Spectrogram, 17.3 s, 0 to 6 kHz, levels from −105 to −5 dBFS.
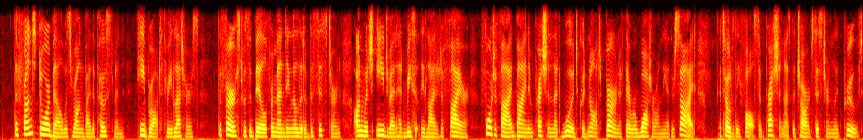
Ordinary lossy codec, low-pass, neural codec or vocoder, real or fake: Opus, 64 kbps; 5.4 kHz; none; real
